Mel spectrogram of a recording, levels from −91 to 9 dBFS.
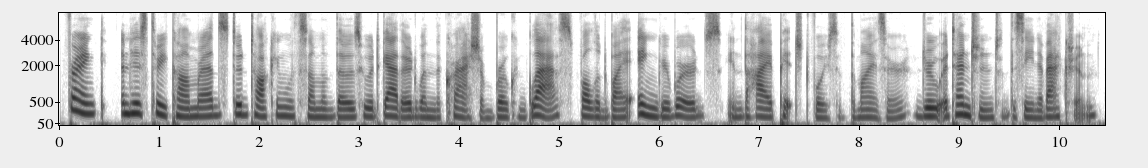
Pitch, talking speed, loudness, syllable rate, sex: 180 Hz, 225 wpm, -19 LUFS, 5.6 syllables/s, female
